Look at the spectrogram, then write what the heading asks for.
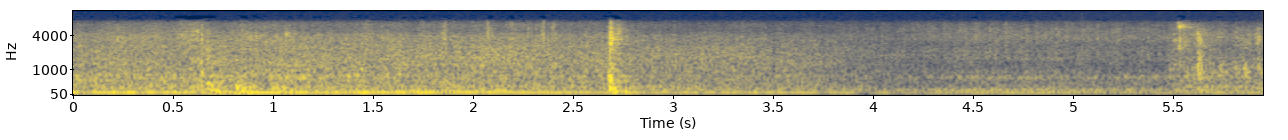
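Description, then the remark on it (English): A tow truck's engine idles steadily, a low continuous rumble with a brief metallic clunk partway through and a faint knock near the end. No one speaks. “The guy gets out of the tow truck, pulls it into a shed of some kind.”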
